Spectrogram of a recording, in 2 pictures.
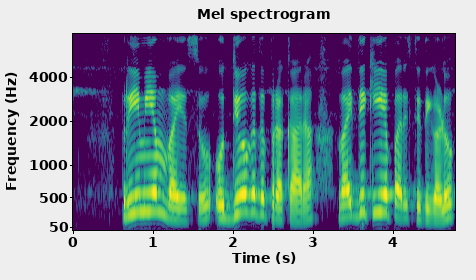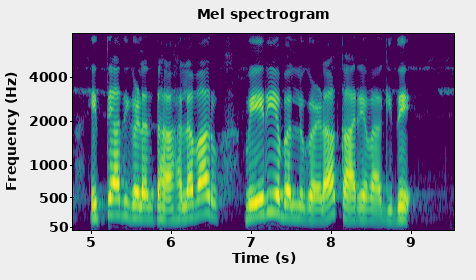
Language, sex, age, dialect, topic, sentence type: Kannada, female, 18-24, Coastal/Dakshin, banking, statement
